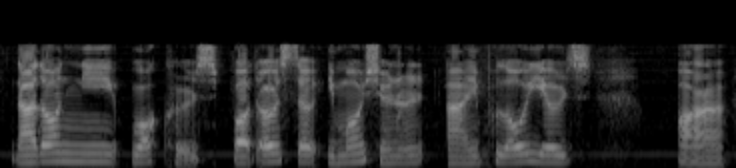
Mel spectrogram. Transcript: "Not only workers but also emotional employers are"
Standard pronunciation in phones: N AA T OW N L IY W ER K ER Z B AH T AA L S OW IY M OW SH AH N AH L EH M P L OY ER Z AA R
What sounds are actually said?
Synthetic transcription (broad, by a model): N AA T OW N L IY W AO K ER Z B AH T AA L S OW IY M OW SH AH N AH N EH M P L OY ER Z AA R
